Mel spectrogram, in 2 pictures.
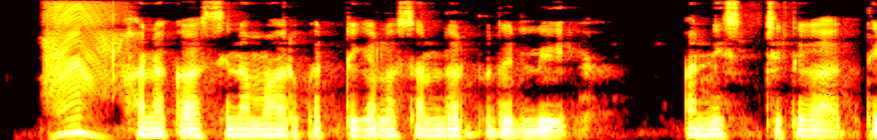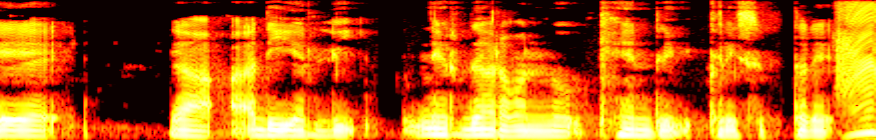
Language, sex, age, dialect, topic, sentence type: Kannada, male, 56-60, Coastal/Dakshin, banking, statement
